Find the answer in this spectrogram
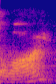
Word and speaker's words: Orange: The town's called, okay, it's spelled like in English it'd be orange, but it's orange.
